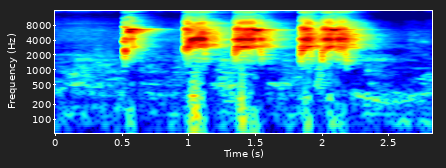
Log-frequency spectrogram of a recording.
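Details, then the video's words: A Black francolin (kala teetar) from Khushab gives a loud, harsh, grating phrase: a short opening note, then three rasping bursts in quick succession, the last one doubled. "kala teeter ki awaz"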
